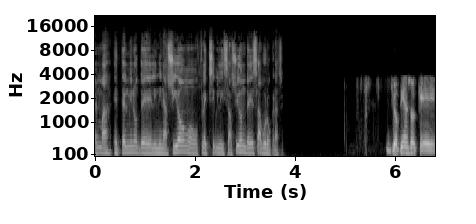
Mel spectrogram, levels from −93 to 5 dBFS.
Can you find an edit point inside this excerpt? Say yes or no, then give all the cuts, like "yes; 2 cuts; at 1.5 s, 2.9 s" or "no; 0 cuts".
no; 0 cuts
